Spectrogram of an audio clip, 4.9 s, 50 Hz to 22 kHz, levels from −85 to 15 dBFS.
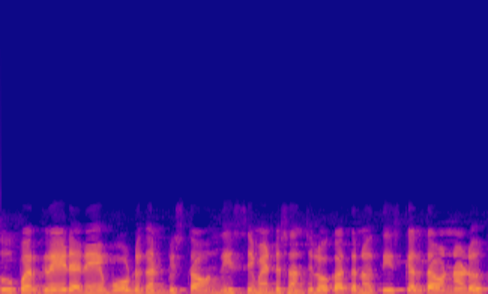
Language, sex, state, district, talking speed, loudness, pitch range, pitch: Telugu, female, Andhra Pradesh, Sri Satya Sai, 135 wpm, -17 LUFS, 210-225 Hz, 215 Hz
